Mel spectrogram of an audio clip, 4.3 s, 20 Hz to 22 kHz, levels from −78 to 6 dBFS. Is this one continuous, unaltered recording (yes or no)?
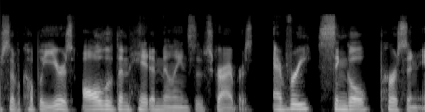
yes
